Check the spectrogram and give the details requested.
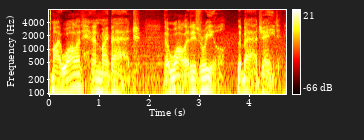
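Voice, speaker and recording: A man playing a world-weary ageing rooster detective, wry and deadpan, narrating a noir game. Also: deep voice, slow pace, exaggerated voice. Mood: weary, brooding. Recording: music behind the voice. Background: music.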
